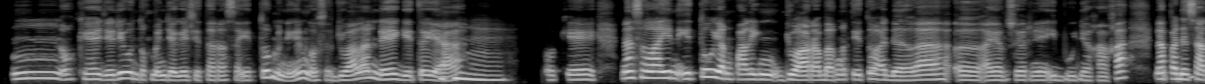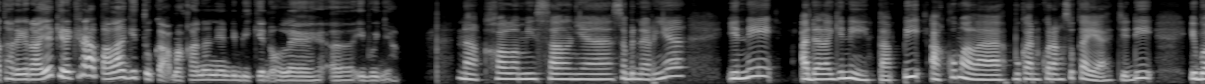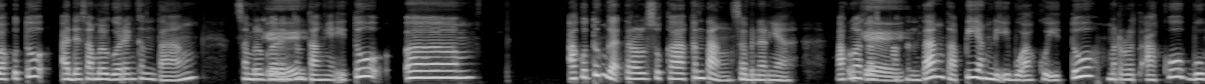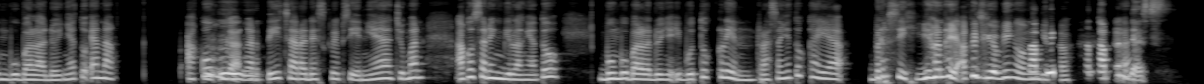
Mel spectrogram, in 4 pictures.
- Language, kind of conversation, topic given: Indonesian, podcast, Apa tradisi makanan yang selalu ada di rumahmu saat Lebaran atau Natal?
- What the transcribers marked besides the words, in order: tapping; in English: "clean"; laughing while speaking: "Gimana ya"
